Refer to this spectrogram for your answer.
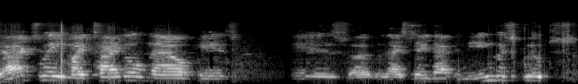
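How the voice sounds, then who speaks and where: Over music in the background, a man speaks with big swings in loudness and ordinary pitch variation. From United States. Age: 60s. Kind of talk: interview.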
